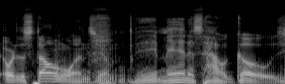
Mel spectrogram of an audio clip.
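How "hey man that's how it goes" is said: mellow stoner. Retold or imitated. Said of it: "kinda mellow about it".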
